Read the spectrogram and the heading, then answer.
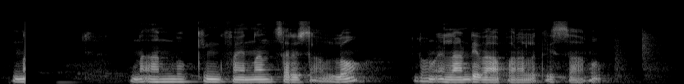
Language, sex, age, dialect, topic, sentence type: Telugu, male, 25-30, Telangana, banking, question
